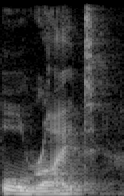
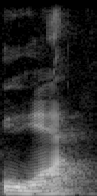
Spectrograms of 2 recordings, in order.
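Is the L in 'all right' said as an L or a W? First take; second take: L; W. First: The double L is said as a clear L. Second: The double L is said like a W.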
